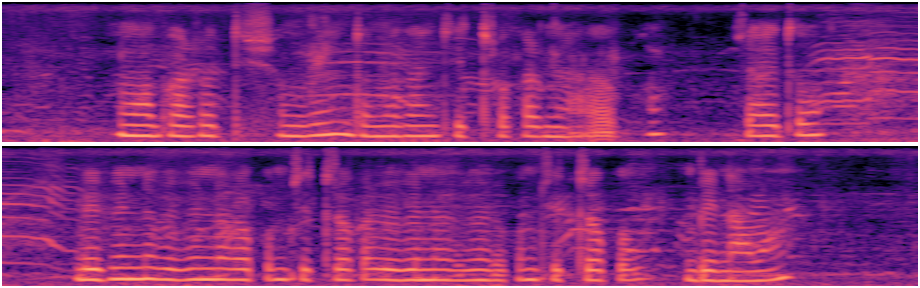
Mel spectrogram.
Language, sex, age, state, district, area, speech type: Santali, female, 18-30, West Bengal, Paschim Bardhaman, rural, spontaneous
